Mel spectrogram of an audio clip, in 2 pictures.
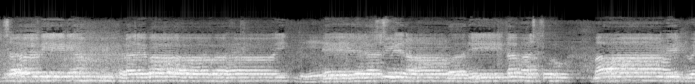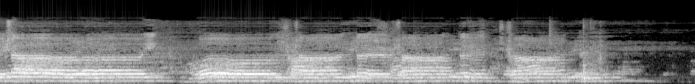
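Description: A man's solo voice chanting a Sanskrit verse in a slow, melodic recitation, in long held phrases of about five or six seconds with short pauses for breath between them.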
